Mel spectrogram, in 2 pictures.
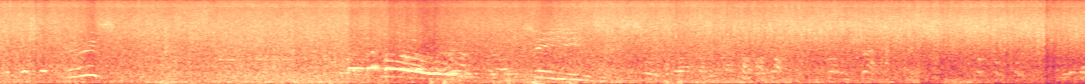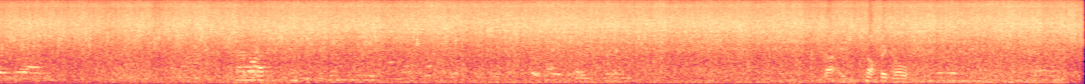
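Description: Torrential rain pours down during a severe thunderstorm chase near Sallisaw, Oklahoma, a dense continuous hiss of heavy rain with gusts, and voices speaking briefly early on.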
